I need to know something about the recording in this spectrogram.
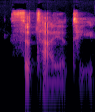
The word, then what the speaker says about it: satiety: Satiety.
